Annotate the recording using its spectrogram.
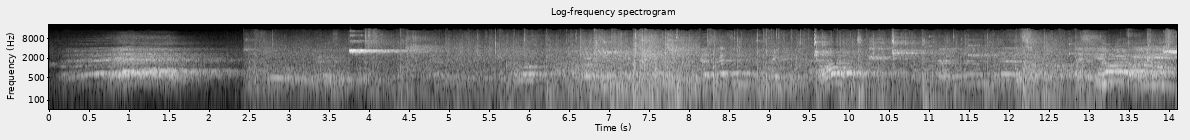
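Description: Floorball game sounds in an echoing sports hall. Players shout and call out over repeated sharp clacks and knocks of sticks and the plastic ball. A high whistle blows once for under a second about four seconds in, and again right at the end.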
